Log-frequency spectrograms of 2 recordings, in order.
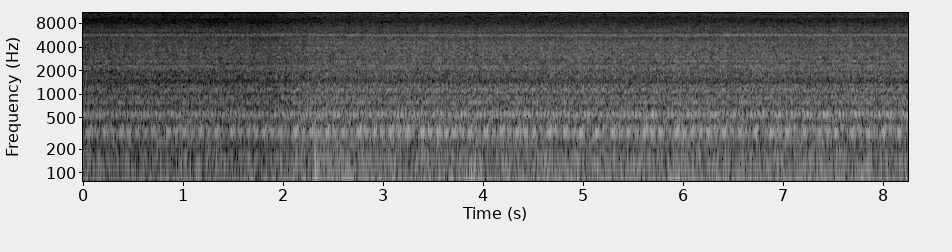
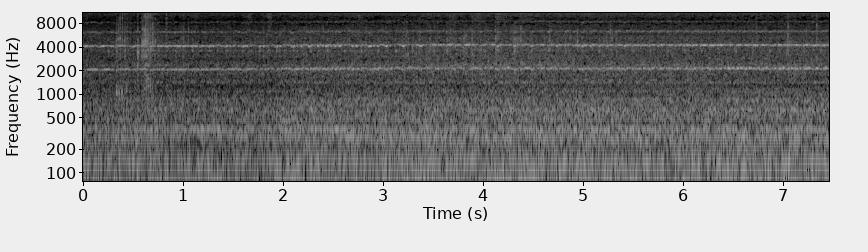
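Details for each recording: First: Hyundai Tucson with a squeak: after the fix, engine idling with alternator, water pump and power steering belts spinning and the AC belt held still; smooth, even idle, no chirp or squeal, belts quiet and healthy. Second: Hyundai Tucson at idle: a steady, high, piercing squeal from the accessory drive belt slipping, suspected at a pulley; soap and water is about to be sprayed to test it.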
